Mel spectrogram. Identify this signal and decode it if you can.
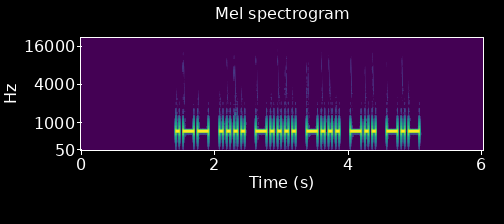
Morse code, heard as a keyed tone, about 22 wpm, 700 Hz. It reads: WH6BDK
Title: USA Call Signs - 6 Characters - Repeated 2x - 22wpm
